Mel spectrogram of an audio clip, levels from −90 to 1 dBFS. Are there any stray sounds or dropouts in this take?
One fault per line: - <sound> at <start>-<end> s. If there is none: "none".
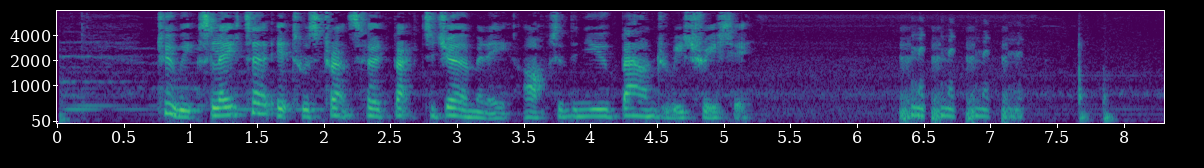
- laugh at 6.3-7.3 s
